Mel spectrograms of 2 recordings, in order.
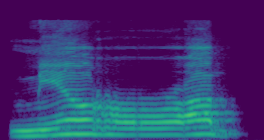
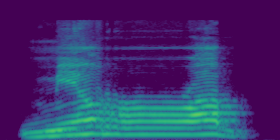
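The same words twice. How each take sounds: The two takes are said the same way.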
